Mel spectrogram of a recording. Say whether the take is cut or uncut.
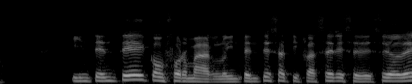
uncut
